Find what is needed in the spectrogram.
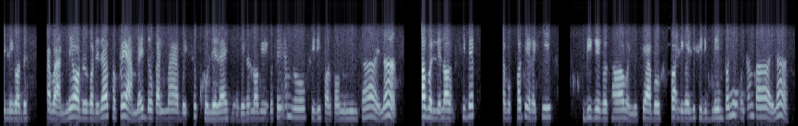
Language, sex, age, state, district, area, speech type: Nepali, female, 30-45, West Bengal, Kalimpong, rural, conversation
